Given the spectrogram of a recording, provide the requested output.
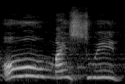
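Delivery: slow, high, soft mock sweetness; mock tender. Preacher mocks a widow's sweet words, slow and soft. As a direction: coo it like a syrupy lover, teasing.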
